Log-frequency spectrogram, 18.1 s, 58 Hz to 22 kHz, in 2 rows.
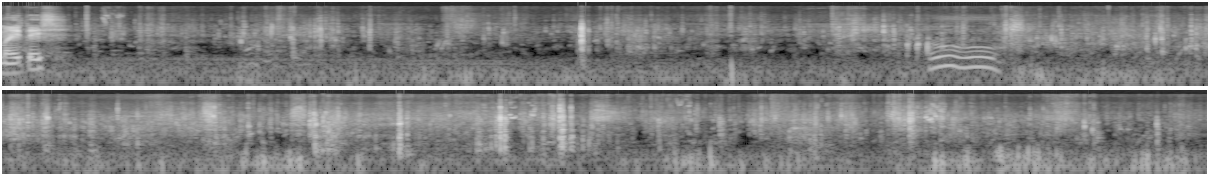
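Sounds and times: wind rumbling on microphone: 0.0s - 18.0s.

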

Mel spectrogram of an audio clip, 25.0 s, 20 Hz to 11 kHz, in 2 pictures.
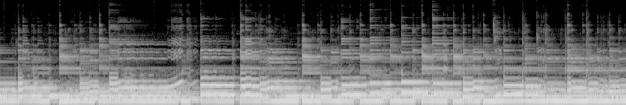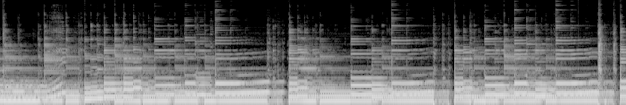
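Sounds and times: guitar slide: 0.0s - 25.0s
plucked guitar notes: 0.0s - 25.0s.

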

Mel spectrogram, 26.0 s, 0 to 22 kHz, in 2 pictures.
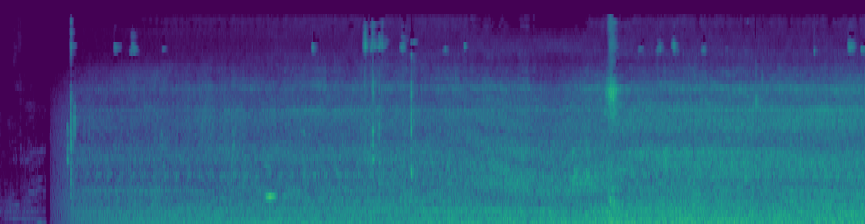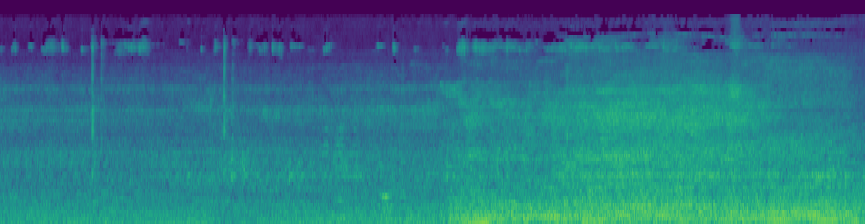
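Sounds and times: traffic rumble: 0.8s - 25.9s
sharp clicks: 14.2s - 14.7s, 16.0s - 17.2s.

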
